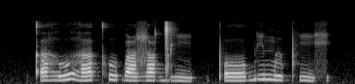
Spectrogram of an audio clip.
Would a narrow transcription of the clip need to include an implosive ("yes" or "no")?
yes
